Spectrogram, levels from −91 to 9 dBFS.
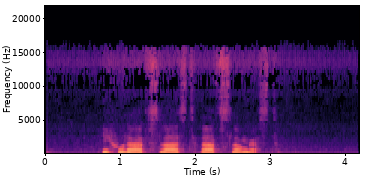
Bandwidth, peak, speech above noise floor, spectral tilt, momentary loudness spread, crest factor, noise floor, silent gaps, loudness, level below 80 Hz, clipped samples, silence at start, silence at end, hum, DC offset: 16.5 kHz; -4 dBFS; 35 dB; -8 dB/octave; 10 LU; 16 dB; -54 dBFS; none; -20 LUFS; -52 dBFS; under 0.1%; 0.05 s; 1.2 s; none; under 0.1%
